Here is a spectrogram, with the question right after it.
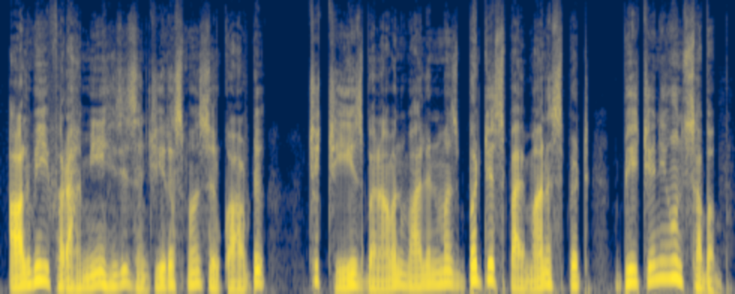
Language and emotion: Kashmiri, fearful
